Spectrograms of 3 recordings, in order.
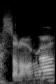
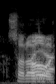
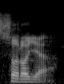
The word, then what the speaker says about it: Sorolla: pronounce this guy as a Sorolla? It's Sorolla. not like a Solora? No, Sorolla.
